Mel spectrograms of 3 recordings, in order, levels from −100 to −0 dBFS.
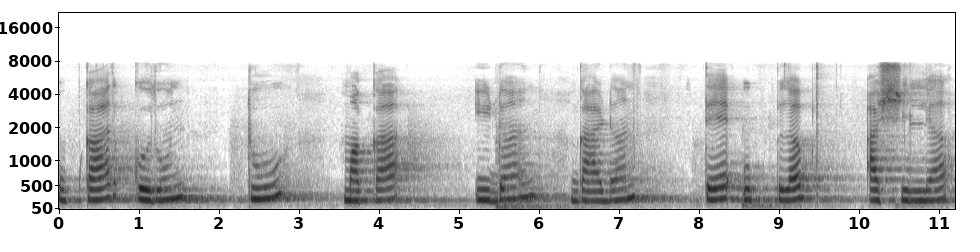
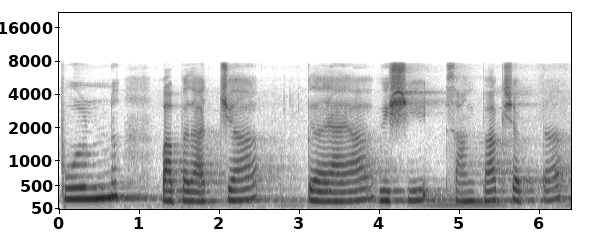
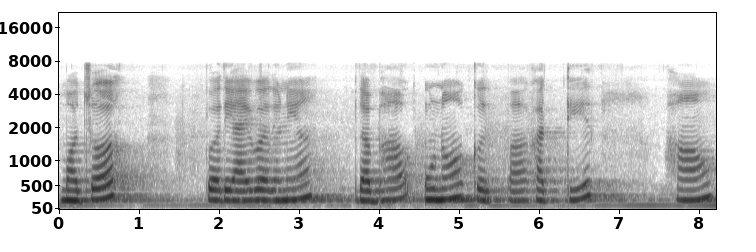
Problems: constant background noise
